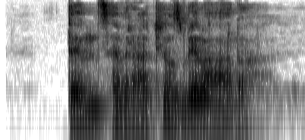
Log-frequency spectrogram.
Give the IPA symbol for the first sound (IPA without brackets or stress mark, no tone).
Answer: t̪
